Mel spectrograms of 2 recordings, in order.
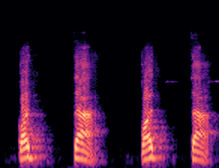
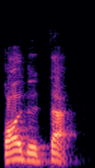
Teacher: Tellement le dal et le ta sont proches. Allez hop. On les fusionne ensemble. On dit qatta, qatta, et non pas qadta.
